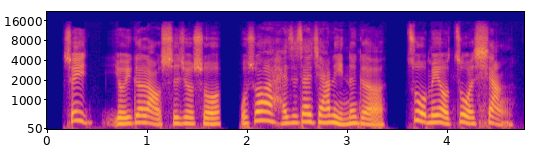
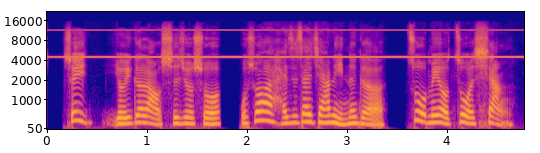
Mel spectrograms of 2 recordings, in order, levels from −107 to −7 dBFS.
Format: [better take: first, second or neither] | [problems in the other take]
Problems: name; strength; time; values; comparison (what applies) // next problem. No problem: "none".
first | high-pitched whine; loud; throughout; 4.5 kHz, 8 dB below the speech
